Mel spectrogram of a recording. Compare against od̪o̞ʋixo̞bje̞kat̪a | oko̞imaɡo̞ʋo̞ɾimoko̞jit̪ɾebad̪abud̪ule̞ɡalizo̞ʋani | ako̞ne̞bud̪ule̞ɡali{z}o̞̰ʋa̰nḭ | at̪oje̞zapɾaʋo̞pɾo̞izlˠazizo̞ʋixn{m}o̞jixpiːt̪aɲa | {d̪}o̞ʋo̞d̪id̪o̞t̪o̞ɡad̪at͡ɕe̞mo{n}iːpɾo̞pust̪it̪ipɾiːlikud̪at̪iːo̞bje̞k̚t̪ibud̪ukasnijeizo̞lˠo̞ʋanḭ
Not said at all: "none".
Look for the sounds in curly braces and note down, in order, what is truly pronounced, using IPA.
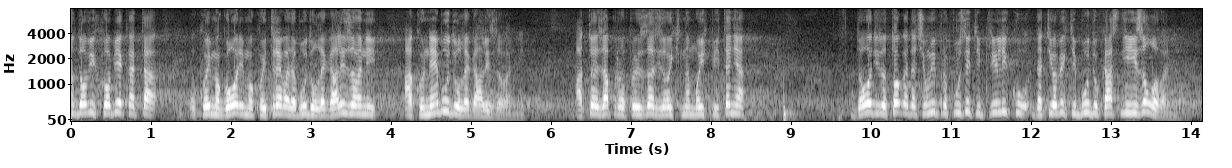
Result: z, m, d̪, m

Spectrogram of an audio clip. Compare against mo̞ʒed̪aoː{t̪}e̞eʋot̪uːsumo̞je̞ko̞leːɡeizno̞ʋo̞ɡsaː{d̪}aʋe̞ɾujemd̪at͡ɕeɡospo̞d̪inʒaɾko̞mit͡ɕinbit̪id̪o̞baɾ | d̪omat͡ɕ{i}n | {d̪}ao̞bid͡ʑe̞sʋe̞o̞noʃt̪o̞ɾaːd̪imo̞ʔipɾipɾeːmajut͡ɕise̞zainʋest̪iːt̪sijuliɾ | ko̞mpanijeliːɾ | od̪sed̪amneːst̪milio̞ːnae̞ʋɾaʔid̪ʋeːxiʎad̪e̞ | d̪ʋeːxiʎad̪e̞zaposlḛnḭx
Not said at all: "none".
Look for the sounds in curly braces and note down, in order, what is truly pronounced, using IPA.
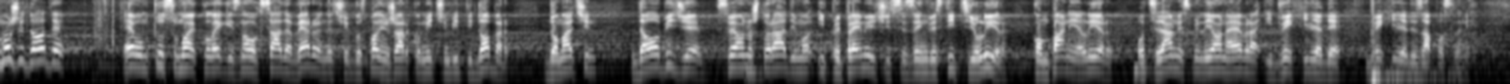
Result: d̪, d̪, i, d̪

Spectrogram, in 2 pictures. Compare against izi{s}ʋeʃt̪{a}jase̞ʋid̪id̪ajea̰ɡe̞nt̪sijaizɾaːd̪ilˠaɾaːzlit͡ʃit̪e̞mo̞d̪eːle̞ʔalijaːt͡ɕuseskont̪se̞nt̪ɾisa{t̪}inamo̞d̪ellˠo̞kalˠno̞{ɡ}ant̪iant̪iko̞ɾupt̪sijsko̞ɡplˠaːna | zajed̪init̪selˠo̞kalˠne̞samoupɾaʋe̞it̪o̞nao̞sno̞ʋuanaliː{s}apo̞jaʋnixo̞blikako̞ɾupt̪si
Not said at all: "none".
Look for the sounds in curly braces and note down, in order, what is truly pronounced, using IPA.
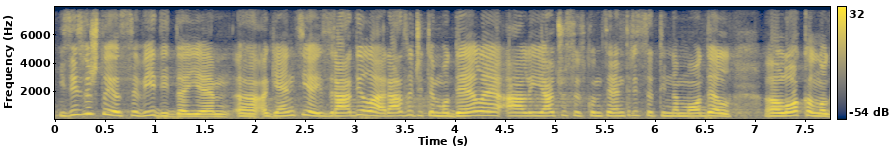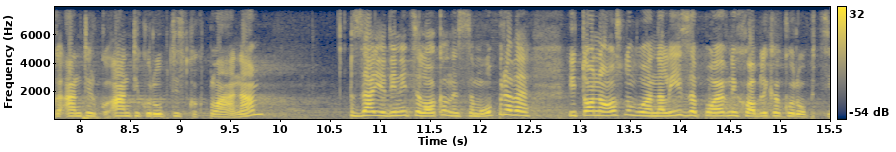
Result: z, a, t̪, ɡ, z

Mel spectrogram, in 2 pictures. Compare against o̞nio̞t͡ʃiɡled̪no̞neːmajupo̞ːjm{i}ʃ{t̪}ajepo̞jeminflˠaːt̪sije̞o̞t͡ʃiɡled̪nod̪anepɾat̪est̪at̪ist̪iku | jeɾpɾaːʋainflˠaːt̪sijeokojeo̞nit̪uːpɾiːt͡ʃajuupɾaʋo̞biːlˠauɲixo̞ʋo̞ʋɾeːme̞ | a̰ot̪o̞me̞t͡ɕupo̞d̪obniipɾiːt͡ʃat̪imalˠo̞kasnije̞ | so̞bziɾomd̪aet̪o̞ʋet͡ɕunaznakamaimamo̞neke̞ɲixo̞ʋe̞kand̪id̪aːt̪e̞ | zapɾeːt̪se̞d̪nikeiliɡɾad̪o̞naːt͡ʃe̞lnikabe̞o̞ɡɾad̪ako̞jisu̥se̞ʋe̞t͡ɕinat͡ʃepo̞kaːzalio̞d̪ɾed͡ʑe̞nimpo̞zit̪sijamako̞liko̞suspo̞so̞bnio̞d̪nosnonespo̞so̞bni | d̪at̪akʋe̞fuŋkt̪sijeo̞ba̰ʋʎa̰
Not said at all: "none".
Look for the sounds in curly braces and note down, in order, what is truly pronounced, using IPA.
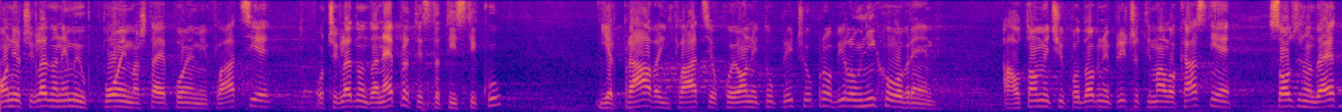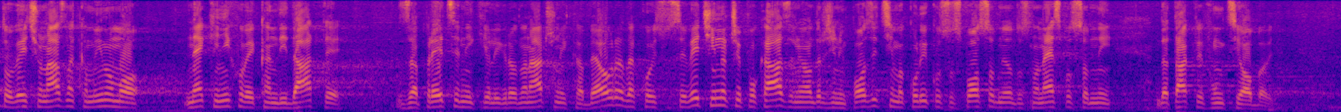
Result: a, t̪

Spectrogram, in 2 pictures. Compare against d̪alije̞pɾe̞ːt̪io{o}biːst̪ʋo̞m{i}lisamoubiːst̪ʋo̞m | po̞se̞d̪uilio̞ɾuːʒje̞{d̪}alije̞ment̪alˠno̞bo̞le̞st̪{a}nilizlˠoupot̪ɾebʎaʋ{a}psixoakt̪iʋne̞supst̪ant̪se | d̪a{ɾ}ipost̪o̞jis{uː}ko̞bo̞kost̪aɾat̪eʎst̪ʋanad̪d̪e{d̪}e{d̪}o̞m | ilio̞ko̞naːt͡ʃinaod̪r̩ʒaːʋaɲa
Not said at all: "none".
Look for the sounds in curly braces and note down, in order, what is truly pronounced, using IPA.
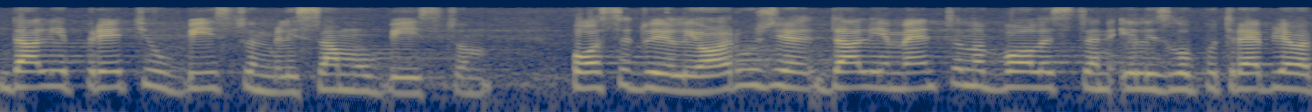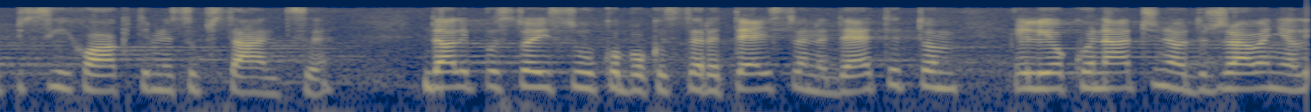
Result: u, i, d̪, a, a, l, uː, t̪, t̪

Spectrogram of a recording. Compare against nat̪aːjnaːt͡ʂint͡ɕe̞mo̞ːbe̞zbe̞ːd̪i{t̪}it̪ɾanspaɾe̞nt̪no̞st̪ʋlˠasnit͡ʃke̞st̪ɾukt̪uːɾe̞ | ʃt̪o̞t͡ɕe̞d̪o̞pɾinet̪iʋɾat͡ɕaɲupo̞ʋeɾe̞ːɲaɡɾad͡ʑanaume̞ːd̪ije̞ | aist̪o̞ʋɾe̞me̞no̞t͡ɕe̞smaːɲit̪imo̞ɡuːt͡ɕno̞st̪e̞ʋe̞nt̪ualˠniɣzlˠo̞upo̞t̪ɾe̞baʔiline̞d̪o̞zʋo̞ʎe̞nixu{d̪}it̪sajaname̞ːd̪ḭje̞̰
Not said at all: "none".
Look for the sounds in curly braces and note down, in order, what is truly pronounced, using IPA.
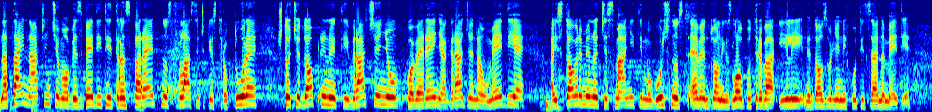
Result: t̪, t̪

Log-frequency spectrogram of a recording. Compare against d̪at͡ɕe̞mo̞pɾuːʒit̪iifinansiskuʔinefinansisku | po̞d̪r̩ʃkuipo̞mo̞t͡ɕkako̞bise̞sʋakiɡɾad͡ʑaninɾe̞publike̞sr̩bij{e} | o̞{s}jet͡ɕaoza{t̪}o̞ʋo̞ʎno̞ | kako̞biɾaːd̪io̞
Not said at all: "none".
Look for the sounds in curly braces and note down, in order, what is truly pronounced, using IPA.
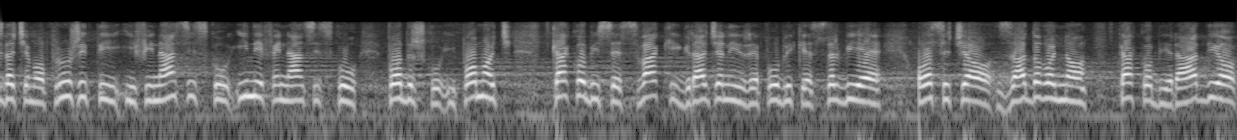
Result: e, s, d̪

